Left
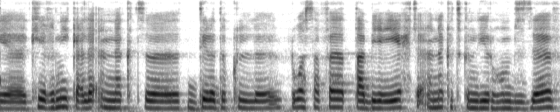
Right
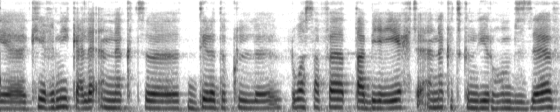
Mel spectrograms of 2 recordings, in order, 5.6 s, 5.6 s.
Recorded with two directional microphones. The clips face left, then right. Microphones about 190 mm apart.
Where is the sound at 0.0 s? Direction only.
40° left (ahead or behind).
